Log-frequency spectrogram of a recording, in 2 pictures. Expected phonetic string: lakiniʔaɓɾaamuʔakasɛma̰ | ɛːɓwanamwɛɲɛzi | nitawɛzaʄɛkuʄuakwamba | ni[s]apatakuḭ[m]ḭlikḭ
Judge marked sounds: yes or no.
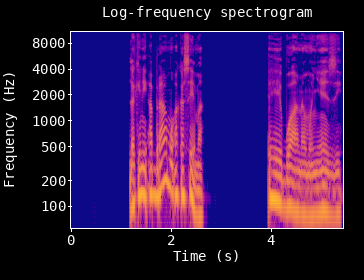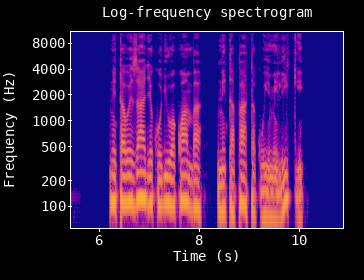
no, yes

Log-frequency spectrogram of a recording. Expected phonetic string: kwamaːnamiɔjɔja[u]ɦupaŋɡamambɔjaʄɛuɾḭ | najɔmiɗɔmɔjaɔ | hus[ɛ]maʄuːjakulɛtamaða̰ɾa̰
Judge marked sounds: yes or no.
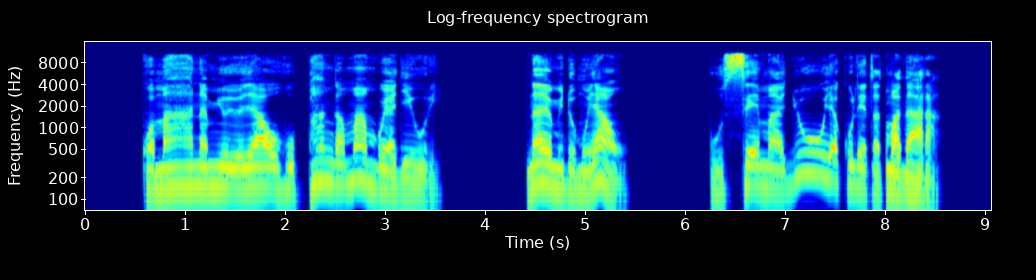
no, yes

